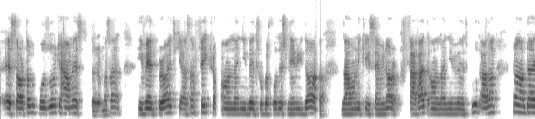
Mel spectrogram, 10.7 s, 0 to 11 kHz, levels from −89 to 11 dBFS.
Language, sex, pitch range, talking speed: Persian, male, 135-185 Hz, 145 wpm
